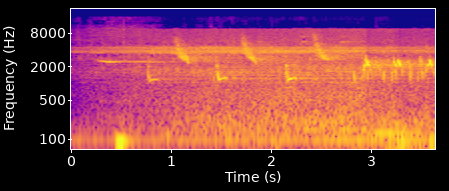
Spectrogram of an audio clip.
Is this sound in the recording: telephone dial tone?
no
